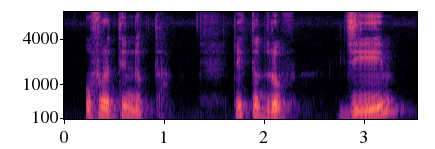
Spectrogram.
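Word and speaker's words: ج: এটা আমরা মনে রাখবো জিম জিম জিম জিমটা একটু শক্ত করে উচ্চারিত হবে একটু শক্ত করে জিমের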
